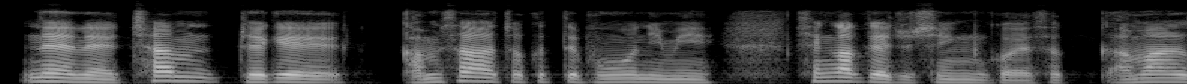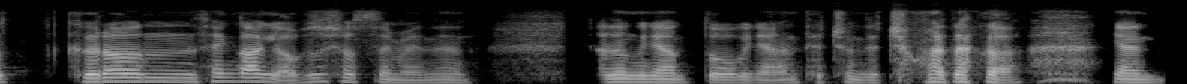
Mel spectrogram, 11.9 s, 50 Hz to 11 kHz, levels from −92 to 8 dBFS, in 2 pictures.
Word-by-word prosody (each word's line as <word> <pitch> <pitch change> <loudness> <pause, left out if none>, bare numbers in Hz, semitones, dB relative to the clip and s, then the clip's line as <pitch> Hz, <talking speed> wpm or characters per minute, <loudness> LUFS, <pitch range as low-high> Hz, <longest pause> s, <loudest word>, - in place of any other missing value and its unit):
네네. 140 -6 +5
참 170 -4 +4
되게 135 -2 +4 0.3
감사하죠. 150 +5 +2
그때 - - -4
부모님이 130 -3 -4 0.4
생각해 160 -4 +4
주신 115 -1 -6
거에서 95 -1 -5 0.2
아마 140 +3 +2 0.3
그런 150 0 0
생각이 155 0 -1
없으셨으면은 115 -6 -8 0.7
저는 130 0 -1
그냥 120 -2 0
또 110 -1 -3
그냥 110 0 -6
대충 120 0 -10
대충하다가 105 -1 +1 0.4
그냥, 120 -2 0
130 Hz, 265 characters per minute, -25 LUFS, 115-145 Hz, 0.7 s, 네네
